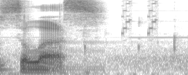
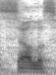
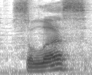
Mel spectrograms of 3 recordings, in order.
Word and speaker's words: Celes: God, now I've said Celis in my head so many times, it's losing all meaning. Celeste? Sorry, I'm saying it wrong now. God dang it. Celeste, that's how they say it.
